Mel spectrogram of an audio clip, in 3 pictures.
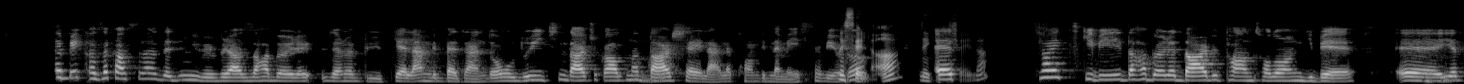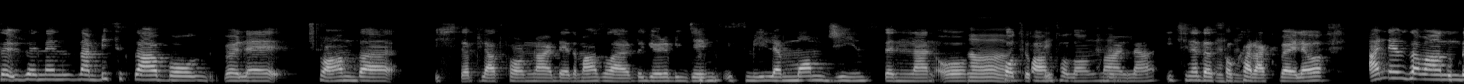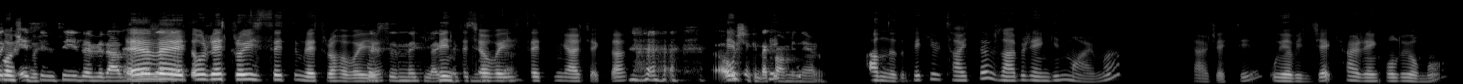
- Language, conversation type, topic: Turkish, podcast, Gardırobunuzda vazgeçemediğiniz parça hangisi ve neden?
- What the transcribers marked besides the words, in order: tapping; in English: "mom jeans"; in English: "vintage"; chuckle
